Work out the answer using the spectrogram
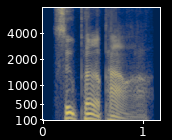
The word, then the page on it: superpower: British English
